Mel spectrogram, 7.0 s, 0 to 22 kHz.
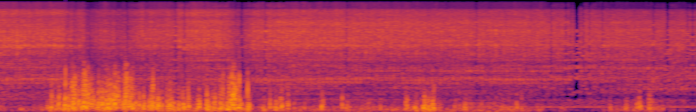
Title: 2000 Mazda MPV V6 exhaust leak and engine misfire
